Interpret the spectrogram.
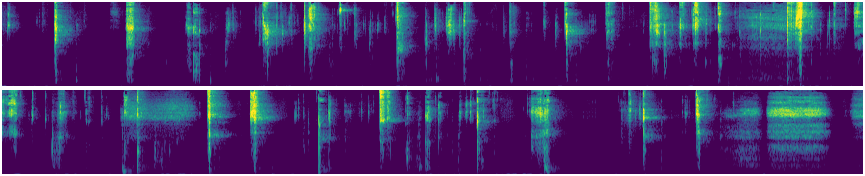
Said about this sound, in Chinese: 当然是想亲亲我的宝贝了。来，让妈妈亲亲你。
